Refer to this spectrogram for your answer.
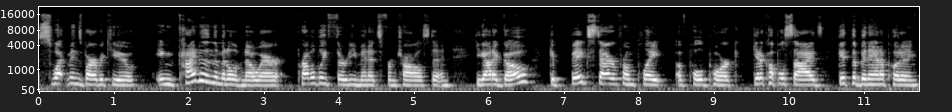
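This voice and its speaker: Delivered in an American accent, it is a plain, everyday voice with ordinary pitch variation. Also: woman, fairly high pitch for a woman, moderate pace. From Chicago suburbs. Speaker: sports journalist and podcast co-host. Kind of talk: casual chat, AMA.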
